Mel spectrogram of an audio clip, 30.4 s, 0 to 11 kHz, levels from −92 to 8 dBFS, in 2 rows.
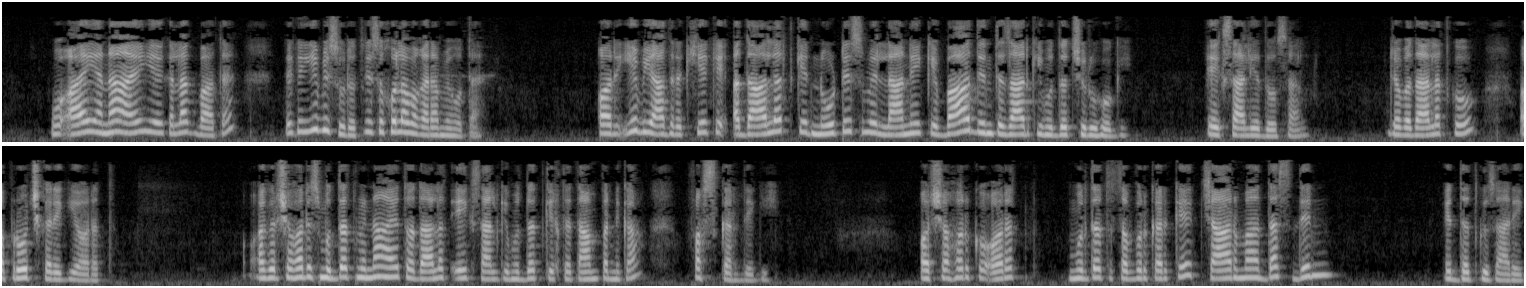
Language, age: English, 50-69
